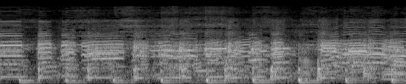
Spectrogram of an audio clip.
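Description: Brass band playing a lively tune, with held horn notes over a steady beat of about two drum strokes a second.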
